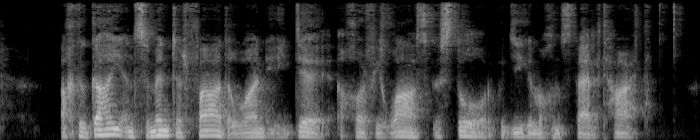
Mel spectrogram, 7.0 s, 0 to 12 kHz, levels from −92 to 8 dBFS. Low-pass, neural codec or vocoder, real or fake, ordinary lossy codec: 10.8 kHz; codec, 24 kHz, 0.9 kbps, WavTokenizer, medium speech release version 1; fake; MP3, 96 kbps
